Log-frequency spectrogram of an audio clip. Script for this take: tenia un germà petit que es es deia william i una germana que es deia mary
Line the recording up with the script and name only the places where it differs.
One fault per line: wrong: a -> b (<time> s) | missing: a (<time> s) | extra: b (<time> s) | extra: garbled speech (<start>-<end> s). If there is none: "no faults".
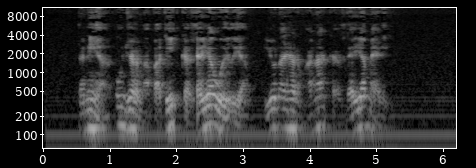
missing: es (2.3 s)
